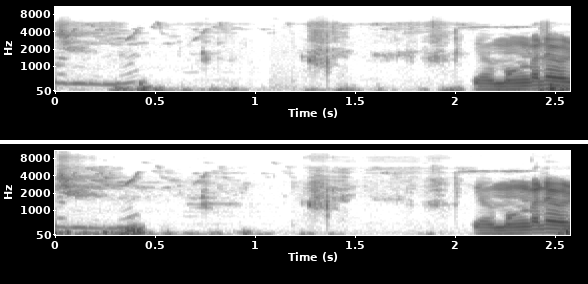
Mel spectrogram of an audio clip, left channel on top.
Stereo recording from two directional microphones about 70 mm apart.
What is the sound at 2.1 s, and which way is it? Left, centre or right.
Speech, left.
